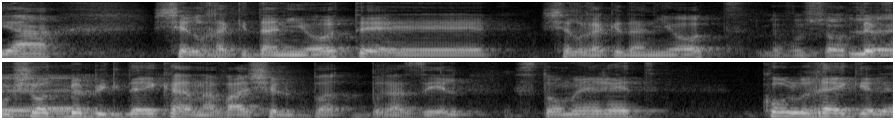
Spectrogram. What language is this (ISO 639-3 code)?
heb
